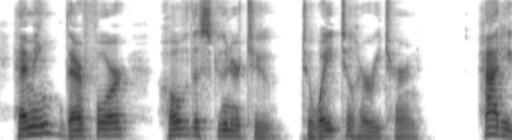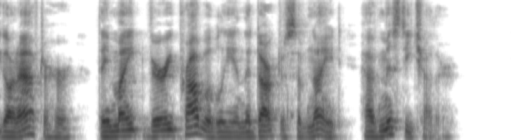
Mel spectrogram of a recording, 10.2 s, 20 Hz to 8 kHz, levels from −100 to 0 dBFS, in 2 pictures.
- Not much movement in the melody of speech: No, average, 4.6 semitones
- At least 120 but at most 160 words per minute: No, average, 170 wpm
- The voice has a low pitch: Yes, low, 120 Hz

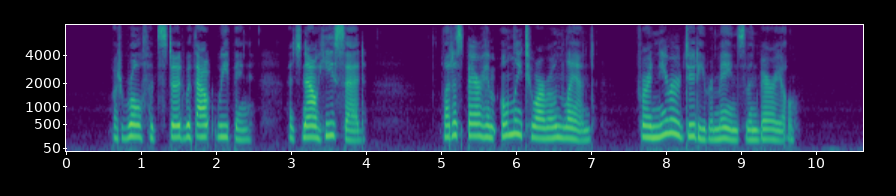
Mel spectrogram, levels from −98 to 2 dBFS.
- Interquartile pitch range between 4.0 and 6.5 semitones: No, average, 3.6 semitones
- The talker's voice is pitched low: No, high, 230 Hz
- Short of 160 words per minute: Yes, average, 145 wpm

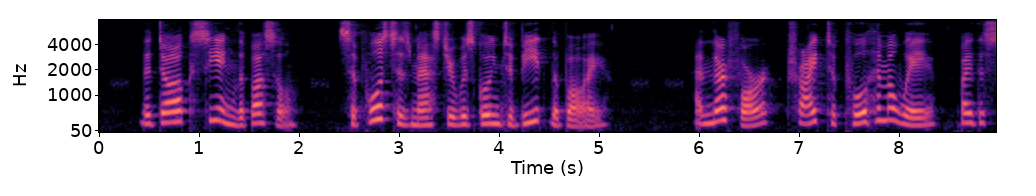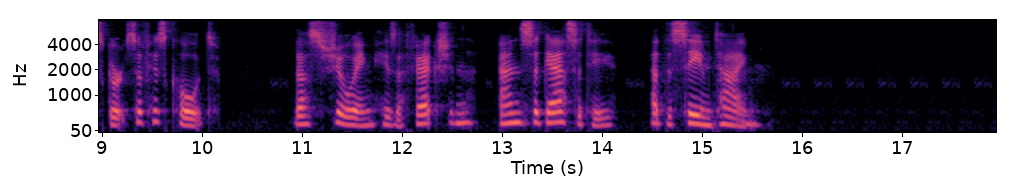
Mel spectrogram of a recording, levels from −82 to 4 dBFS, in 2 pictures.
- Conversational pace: No, slow, 125 wpm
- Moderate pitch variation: Yes, average, 4.9 semitones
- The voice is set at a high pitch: Yes, high, 235 Hz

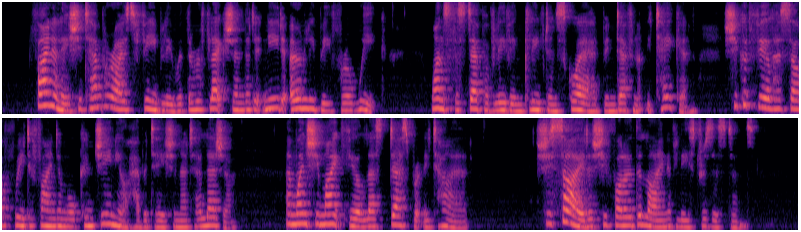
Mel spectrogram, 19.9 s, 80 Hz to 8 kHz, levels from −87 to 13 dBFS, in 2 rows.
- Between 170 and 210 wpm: Yes, average, 175 wpm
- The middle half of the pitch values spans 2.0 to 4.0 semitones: No, average, 4.5 semitones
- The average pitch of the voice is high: Yes, high, 205 Hz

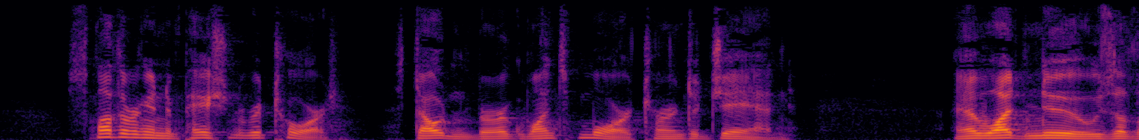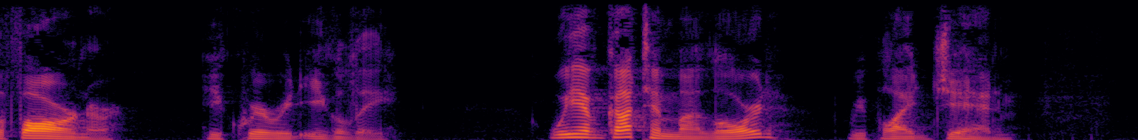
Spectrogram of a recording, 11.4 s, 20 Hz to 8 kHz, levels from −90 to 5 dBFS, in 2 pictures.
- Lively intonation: Yes, wide, 5.7 semitones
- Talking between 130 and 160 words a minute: Yes, average, 140 wpm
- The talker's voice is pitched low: Yes, low, 120 Hz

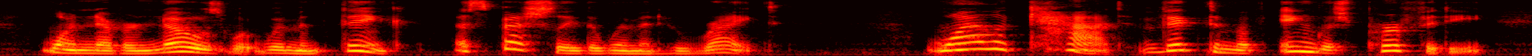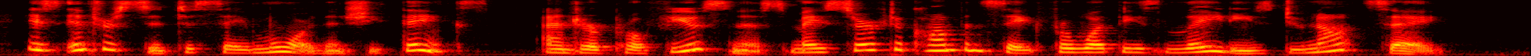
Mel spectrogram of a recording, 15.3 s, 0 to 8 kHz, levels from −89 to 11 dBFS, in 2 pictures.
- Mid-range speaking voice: No, high, 230 Hz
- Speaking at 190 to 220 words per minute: No, average, 155 wpm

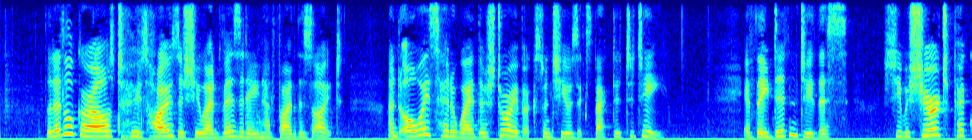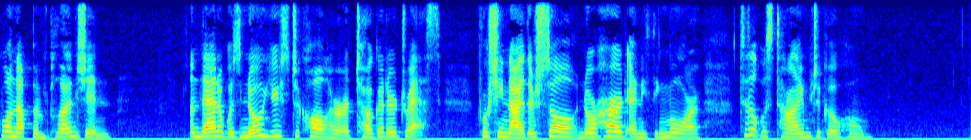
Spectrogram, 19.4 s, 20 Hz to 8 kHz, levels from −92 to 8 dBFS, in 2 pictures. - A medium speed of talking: No, fast, 215 wpm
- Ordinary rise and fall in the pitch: Yes, average, 3.8 semitones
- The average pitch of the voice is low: No, high, 245 Hz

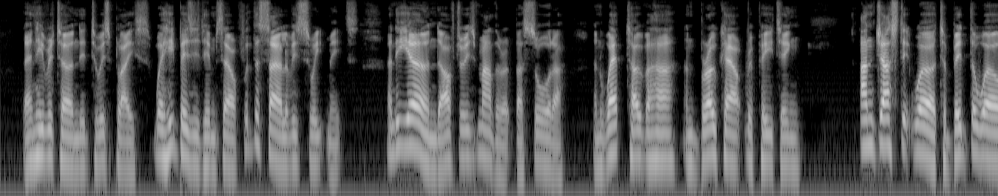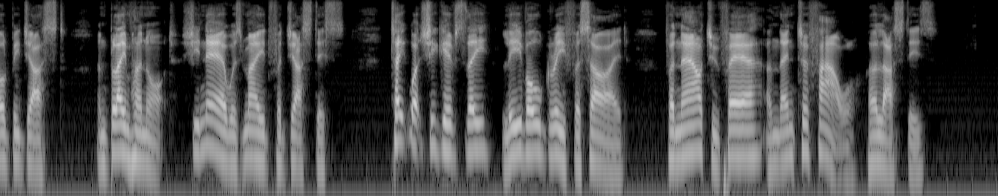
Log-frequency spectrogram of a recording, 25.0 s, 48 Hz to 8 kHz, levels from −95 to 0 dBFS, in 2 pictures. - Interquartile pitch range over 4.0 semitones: Yes, average, 4.8 semitones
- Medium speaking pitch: No, low, 125 Hz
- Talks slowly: No, average, 180 wpm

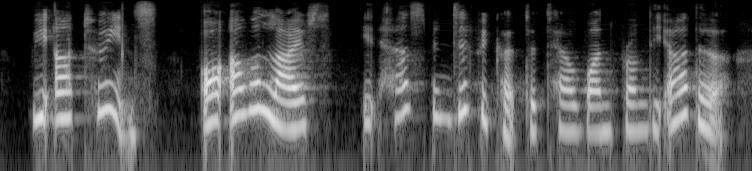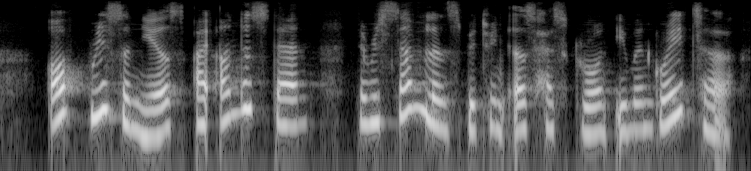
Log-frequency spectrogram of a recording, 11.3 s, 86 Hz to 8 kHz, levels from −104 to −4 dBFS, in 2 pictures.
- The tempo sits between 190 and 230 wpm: No, average, 155 wpm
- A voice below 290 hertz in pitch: No, very high, 300 Hz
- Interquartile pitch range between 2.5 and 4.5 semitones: No, wide, 6.4 semitones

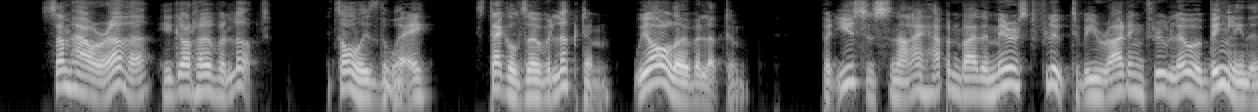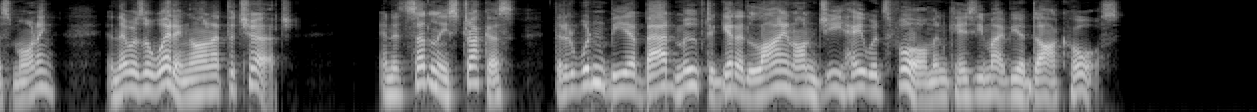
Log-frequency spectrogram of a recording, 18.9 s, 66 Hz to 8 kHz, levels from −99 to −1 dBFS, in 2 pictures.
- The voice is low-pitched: No, medium, 155 Hz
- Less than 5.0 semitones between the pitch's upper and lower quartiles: No, wide, 5.4 semitones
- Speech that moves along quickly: Yes, fast, 230 wpm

